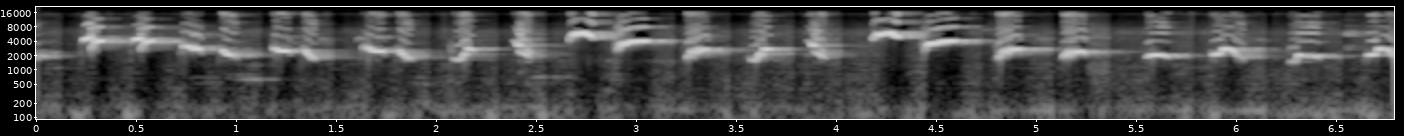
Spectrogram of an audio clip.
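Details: Greater green leafbird song for prompting a bird to sing: a continuous lively stream of about twenty bright chirped and whistled notes, varied in pitch, delivered at a quick, somewhat uneven pace.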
